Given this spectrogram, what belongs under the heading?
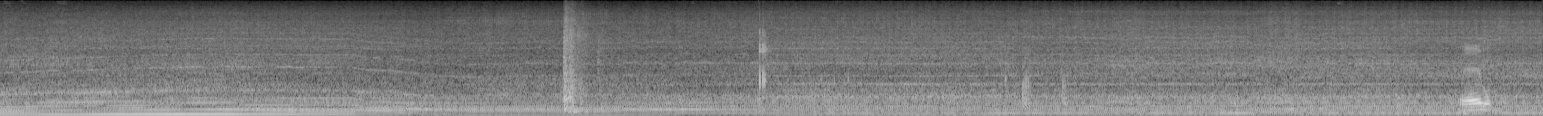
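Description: A car engine with worn-out brake pads idles with a low steady rumble, then settles into a quieter hum after a brief drop, with a few faint clicks and knocks over the top.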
